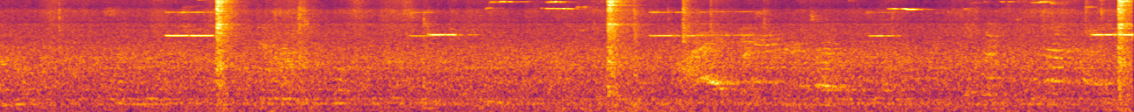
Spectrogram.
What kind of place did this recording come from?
subway station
